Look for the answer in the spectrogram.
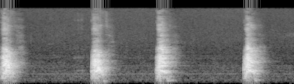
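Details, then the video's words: A Shih Tzu demanding a drink of water barks four times indoors, short punchy barks about one to one and a half seconds apart, with quiet gaps between them. "Barking Shit....zu!"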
